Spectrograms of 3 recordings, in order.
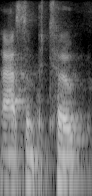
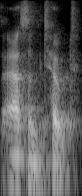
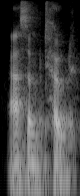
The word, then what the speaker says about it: asymptote: is silent it's not asymptote and the last syllable is tote like a tote bag like totally awesome totes mcgoats not taupe like isotope that's asymptote asymptote say asymptote so an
